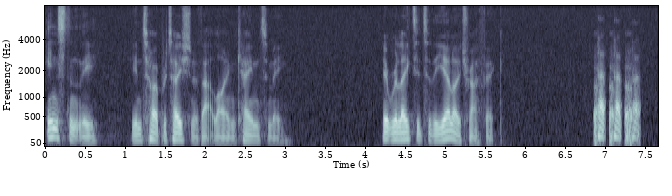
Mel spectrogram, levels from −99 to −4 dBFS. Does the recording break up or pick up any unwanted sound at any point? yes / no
yes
